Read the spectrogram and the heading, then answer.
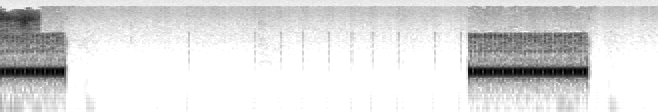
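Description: A phone line rings on an outgoing call to a man waiting for his genetic test results: a short burst of steady electronic ringback tone, a long silent gap, then a second half-second burst, clear with no talking.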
